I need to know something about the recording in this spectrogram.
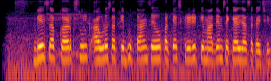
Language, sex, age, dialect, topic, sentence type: Magahi, male, 18-24, Western, banking, statement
